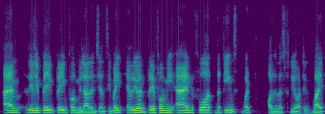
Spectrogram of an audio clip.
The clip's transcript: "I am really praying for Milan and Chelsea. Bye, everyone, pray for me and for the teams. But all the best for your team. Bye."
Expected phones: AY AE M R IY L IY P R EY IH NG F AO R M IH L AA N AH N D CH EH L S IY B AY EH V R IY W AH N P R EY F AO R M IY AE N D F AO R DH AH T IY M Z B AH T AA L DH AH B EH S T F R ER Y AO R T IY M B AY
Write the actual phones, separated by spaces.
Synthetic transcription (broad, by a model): AY M R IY L IY P R EY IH NG F AO R M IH L AA L AH N D CH EH L S IY B AY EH V R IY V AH N P R EY F AO R M IY AE N D F AO R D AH T IY M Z B AH T AA L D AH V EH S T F R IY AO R T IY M B AY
